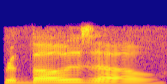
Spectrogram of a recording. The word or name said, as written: rebozo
